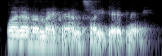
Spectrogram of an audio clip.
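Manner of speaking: ordinary talk, nothing marked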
